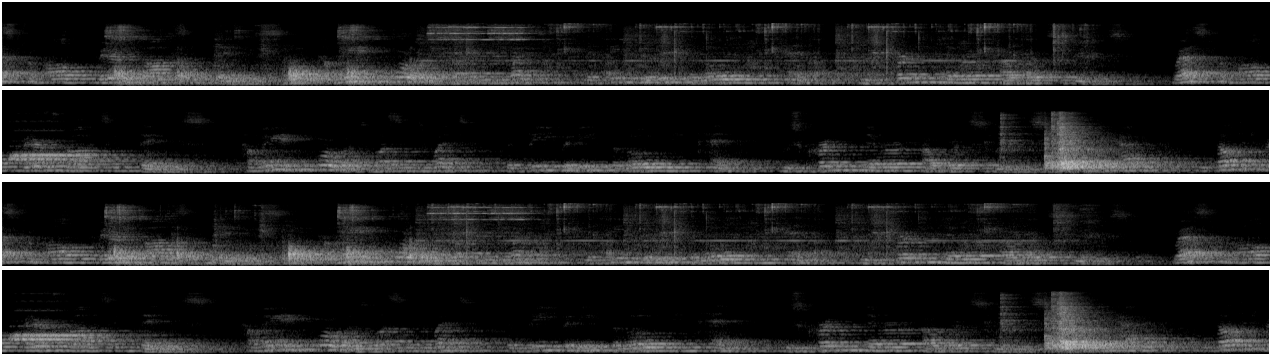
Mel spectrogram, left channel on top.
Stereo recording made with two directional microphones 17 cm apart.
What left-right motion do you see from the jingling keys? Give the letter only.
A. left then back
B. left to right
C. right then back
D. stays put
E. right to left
E.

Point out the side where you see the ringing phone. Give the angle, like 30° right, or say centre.
20° left.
